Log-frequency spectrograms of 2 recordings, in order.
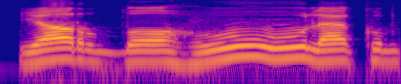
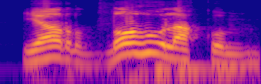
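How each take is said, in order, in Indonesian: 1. Vokal hu dibaca panjang. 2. Vokal hu dibaca pendek. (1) "Tidak dibaca demikian" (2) "Tapi kenapa dibaca pendek?"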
